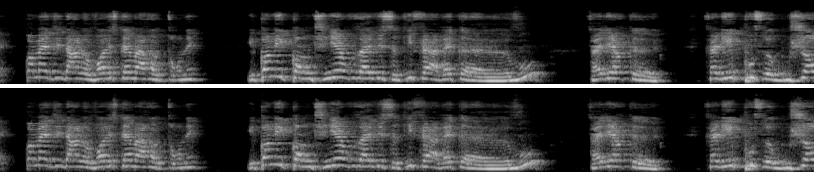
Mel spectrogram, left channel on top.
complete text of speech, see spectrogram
comme elle dit dans le voice qu'elle va retourner. Et comme il continue, vous avez vu ce qu'il fait avec vous, c'est-à-dire que il pousse le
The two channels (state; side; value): normal; both; correlation 0.63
